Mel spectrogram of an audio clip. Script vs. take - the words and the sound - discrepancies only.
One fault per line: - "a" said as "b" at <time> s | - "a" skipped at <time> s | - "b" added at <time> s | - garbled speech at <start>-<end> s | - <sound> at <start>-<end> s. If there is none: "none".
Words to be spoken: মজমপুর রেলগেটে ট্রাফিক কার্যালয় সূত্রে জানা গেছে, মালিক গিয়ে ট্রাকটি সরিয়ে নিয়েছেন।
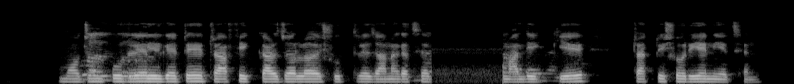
none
